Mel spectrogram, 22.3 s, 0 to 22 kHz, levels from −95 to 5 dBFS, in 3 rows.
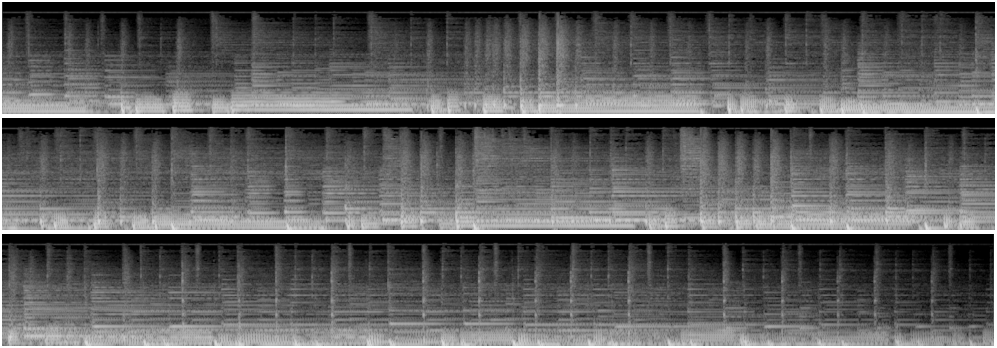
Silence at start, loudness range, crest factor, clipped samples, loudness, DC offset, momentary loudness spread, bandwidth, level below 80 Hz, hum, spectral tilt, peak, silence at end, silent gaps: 0 s; 4 LU; 18 dB; under 0.1%; -22 LUFS; under 0.1%; 6 LU; 16.5 kHz; -26 dBFS; none; -7 dB/octave; -2 dBFS; 0 s; none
